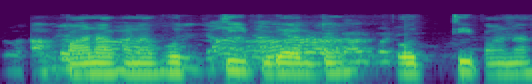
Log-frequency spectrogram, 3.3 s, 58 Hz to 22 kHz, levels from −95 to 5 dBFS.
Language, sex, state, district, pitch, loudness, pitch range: Bengali, male, West Bengal, Paschim Medinipur, 135 Hz, -18 LUFS, 130-145 Hz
